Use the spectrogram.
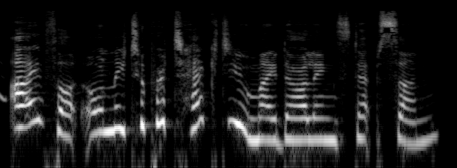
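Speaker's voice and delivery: high, loud protest easing toward the end; pleading. A narrator's reading. Cornered villain pleads with her stepson.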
